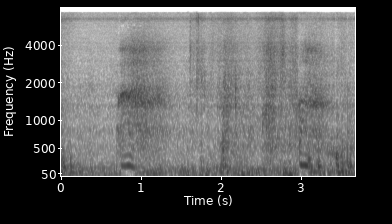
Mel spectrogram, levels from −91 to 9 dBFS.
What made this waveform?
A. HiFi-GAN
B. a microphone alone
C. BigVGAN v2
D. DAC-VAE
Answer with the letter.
D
